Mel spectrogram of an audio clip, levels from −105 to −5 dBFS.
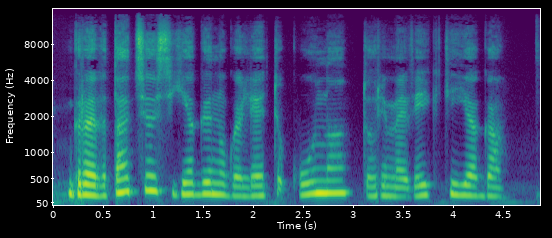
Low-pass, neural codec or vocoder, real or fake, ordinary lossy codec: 14.4 kHz; autoencoder, 48 kHz, 32 numbers a frame, DAC-VAE, trained on Japanese speech; fake; MP3, 96 kbps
